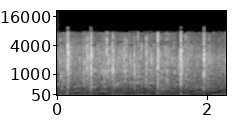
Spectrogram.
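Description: Hand clapping from a crowd at a gathering, honoring a performer: sparse, irregular claps with several sharp, distinct smacks standing out above a thin layer of softer clapping, moderately loud throughout.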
